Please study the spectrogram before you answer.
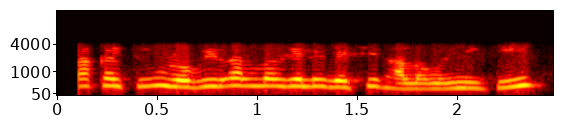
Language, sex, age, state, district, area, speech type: Assamese, female, 30-45, Assam, Darrang, rural, conversation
